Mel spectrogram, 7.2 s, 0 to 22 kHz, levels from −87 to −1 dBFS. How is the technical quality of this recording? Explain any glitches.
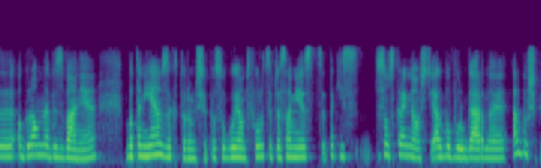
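Nothing stood out on listening to this speech recording; it comes through the wideband Bluetooth headset link without any glitch to point to.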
